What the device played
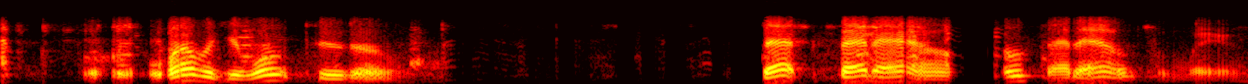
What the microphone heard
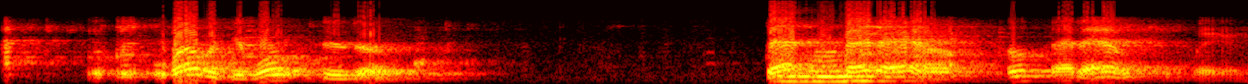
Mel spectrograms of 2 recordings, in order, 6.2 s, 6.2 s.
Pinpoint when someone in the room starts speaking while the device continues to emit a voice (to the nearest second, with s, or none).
4 s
